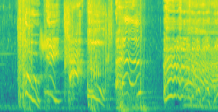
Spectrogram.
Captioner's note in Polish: kosteczki robią chrup chrup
